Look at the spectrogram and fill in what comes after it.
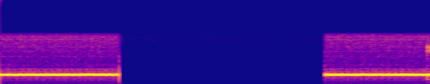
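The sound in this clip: Ringback tone of an outgoing telephone call: a steady, moderately loud electronic tone sounds for about two seconds, falls silent for about three seconds, then starts again.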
